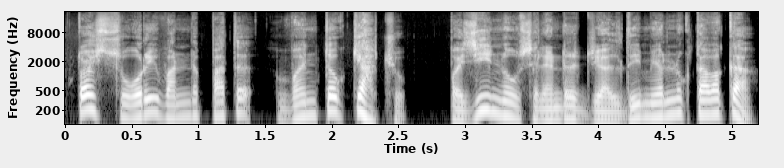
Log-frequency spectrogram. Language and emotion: Kashmiri, surprised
